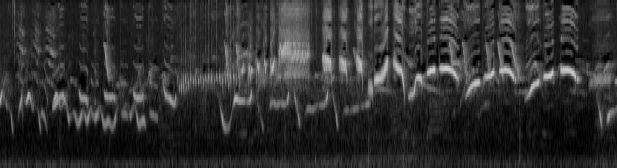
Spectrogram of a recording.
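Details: A Chinese hwamei fans its tail in display while singing lower, jerky whistled notes that build into loud, repeated arching whistles rising and falling roughly every half second.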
